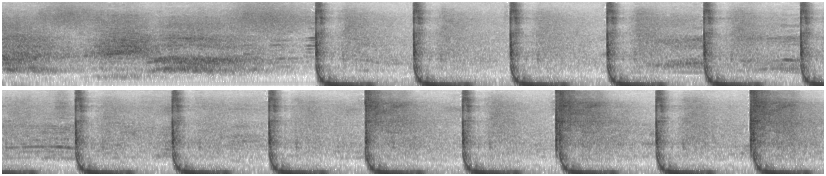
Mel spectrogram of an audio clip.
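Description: Loop-station beatbox routine played back from a live battle. After a short lull with crowd noise, a looped beatboxed kick comes in about a second and a half in. It repeats steadily a little over twice a second, with sharper hits layered on top.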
